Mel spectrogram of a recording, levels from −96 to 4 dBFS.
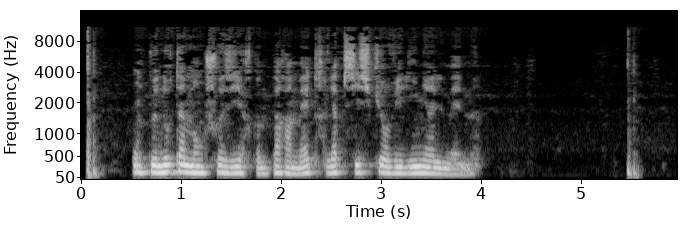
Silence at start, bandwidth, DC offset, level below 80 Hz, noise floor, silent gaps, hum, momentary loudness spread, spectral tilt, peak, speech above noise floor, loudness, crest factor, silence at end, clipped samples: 0.05 s; 10.5 kHz; under 0.1%; -50 dBFS; -77 dBFS; none; none; 18 LU; -6.5 dB/octave; -2 dBFS; 61 dB; -16 LUFS; 16 dB; 0.4 s; under 0.1%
